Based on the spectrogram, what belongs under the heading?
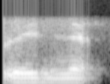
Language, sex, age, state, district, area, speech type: Malayalam, female, 60+, Kerala, Kozhikode, rural, conversation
